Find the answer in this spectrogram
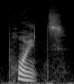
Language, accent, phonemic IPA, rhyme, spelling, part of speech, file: English, US, /pɔɪnts/, -ɔɪnts, points, noun / verb, En-us-points.ogg
- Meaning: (noun) 1. plural of point 2. Movable rails which can be used to switch a train from one railway track to another 3. Exaggerated speech or gestures used for emphasis during a performance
